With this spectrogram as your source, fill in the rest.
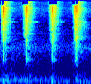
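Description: Four light taps on the bluish-green anodized aluminum main body of a PGYTECH Beetle Clip, a camera clip for a strap or belt, confirm the body is metal. Each tap is a short, bright, high-pitched metallic tick that dies away almost at once, with quiet pauses between them.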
